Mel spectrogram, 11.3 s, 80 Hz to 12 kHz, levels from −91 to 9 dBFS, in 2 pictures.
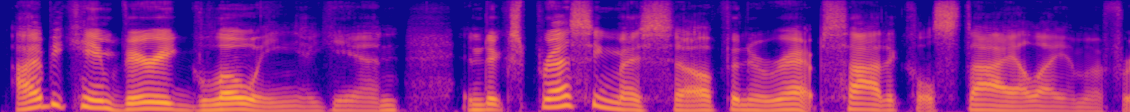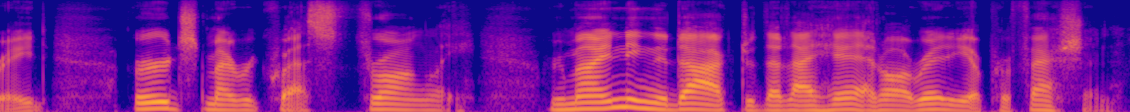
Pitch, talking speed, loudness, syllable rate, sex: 160 Hz, 150 wpm, -18 LUFS, 5.1 syllables/s, female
